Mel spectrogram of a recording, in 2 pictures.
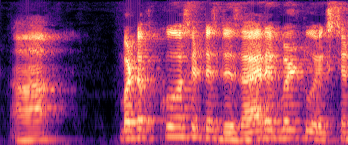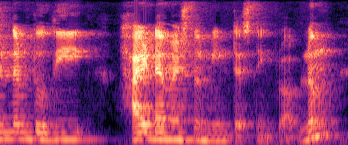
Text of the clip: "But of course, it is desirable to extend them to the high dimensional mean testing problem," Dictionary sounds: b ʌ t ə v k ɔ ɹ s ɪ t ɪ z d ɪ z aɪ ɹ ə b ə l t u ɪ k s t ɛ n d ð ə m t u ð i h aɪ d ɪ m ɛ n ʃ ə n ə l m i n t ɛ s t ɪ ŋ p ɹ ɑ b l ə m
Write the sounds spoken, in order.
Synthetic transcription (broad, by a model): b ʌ t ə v k ɔ ɹ s ɪ t ɪ z d ɪ z aɪ ɹ ə b ə l t u ɪ k s t ɛ n d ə m t u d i h aɪ d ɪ m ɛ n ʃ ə n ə l m i n t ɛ s t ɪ ŋ p ɹ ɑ b l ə m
